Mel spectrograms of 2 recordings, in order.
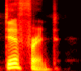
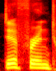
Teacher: Two syllables, not different with three.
